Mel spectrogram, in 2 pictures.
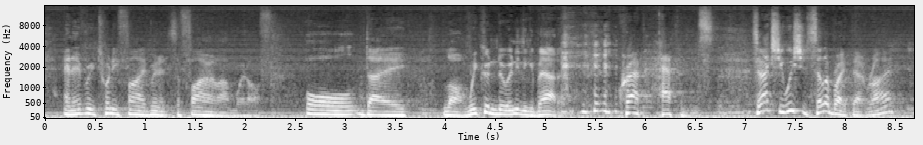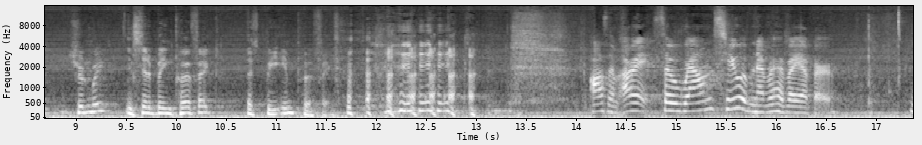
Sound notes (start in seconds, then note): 5.1 laughs; 11.6 laughing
